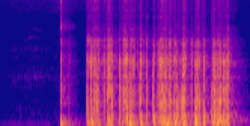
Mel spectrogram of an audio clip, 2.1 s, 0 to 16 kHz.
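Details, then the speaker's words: Marshall Master Lead Combo 5010, a 30 W solid-state 1x12 amp: rough, irregular crackling bursts as a control is turned; scratchy, dirty potentiometers needing cleaning before DeoxIt treatment. "is that scratchy pots so i need to pull this guy out and clean all these"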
